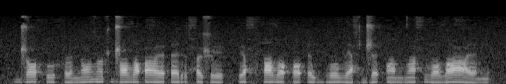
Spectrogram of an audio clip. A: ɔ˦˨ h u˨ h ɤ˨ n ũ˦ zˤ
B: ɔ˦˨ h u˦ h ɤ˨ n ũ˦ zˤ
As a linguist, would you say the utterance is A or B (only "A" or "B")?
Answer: A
